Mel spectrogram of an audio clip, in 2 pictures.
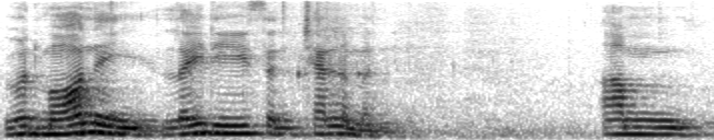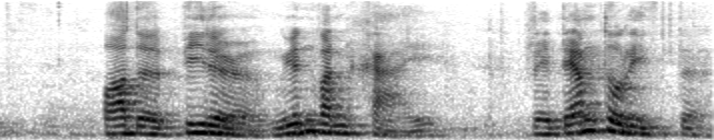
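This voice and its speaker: Slow-speaking Vietnamese priest, high voice. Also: male voice, expressive. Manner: slow and deliberate, formal. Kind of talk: prepared conference speech. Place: large hotel conference hall. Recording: echoey hall.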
